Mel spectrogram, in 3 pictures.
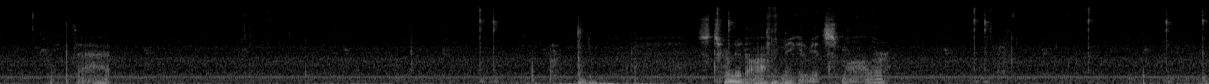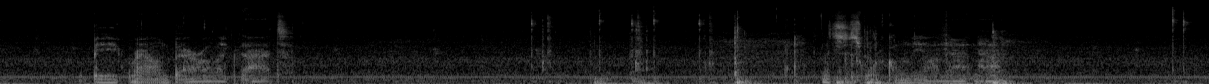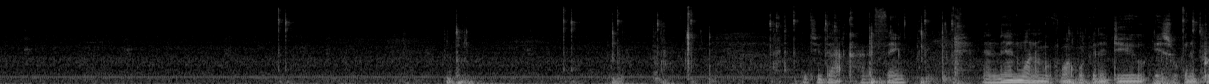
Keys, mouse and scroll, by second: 6.0 a, 7.3 click, 7.7 s, 11.1 click, 12.0 middle click, 18.0 shift+middle click, 18.6 middle click, 19.4 Tab, 20.7 shift+h, 21.9 KP_1, 23.8 click, 27.7-28.5 scroll up 1, 28.7 shift+s, 30.3 shift+middle click, 31.0 middle click, 32.0 middle click, 32.8 Tab, 32.8 shift+middle click, 33.3 shift+middle click, 33.7 shift+middle click, 33.9 scroll up 2, 34.8 alt+a, 35.9 alt+shift+click.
